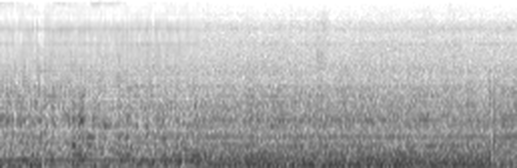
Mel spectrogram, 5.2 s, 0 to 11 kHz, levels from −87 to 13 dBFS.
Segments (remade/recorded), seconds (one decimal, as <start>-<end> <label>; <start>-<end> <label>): 0.0-2.0 remade; 2.0-5.2 recorded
